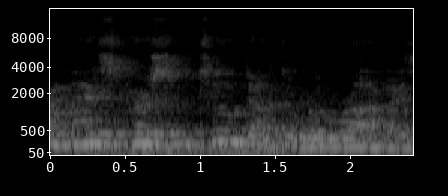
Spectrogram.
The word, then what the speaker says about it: Rungrat: Rumrod," I said. "You pronounce my name correctly.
